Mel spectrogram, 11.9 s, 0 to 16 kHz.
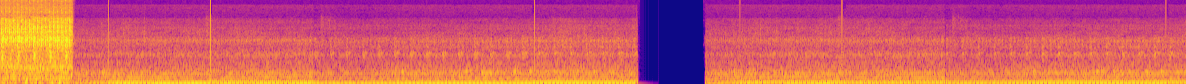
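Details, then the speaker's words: Citroen Relay van diesel at 12,800 miles (fault since about 4,000): at idle a regular knock grows louder and harsher the longer it sits. It is worse when warm, and a slight rev temporarily quiets it. "Hear this, that knocking's getting worse. The longer and longer I leave it like this, the worse it gets."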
